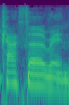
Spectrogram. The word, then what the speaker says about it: Catherine: my name is though it's too many syllables that's what my name is Catherine three syllables I'm I'm not going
